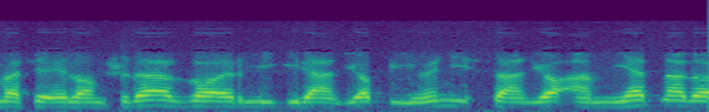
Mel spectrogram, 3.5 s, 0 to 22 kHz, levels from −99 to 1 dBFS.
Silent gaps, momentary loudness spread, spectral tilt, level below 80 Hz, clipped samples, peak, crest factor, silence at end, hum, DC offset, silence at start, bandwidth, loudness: none; 5 LU; -6.5 dB/octave; -70 dBFS; under 0.1%; -8 dBFS; 14 dB; 0 s; none; under 0.1%; 0 s; 8 kHz; -23 LUFS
